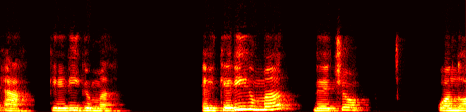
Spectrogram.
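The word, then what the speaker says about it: kerygma: que dijiste que se llamaba el kerigma esto se escribe con k e r y g m a kerigma el querigma de hecho cuando hablan de una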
